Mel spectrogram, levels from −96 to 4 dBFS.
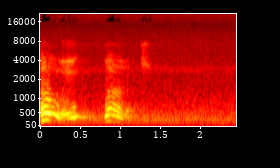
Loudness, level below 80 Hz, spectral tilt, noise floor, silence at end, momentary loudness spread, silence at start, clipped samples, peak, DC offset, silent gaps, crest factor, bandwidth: -23 LUFS; -78 dBFS; -5 dB/octave; -44 dBFS; 0.1 s; 24 LU; 0 s; under 0.1%; -4 dBFS; under 0.1%; none; 18 dB; over 20 kHz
